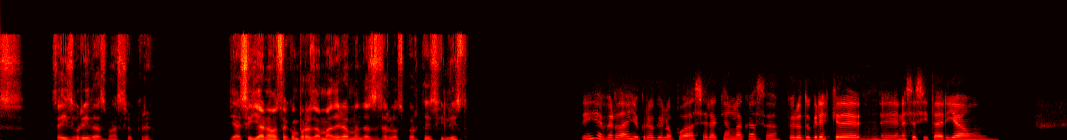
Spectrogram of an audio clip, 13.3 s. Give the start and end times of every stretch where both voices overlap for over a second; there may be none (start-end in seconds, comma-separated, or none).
none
